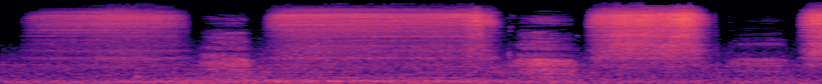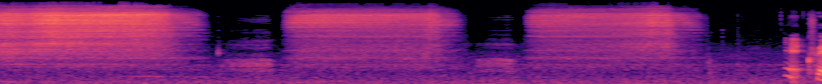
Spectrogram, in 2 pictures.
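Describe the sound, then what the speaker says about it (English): Breathy bursts of air blown through a straw to spread pinata ink, a series of loud hissing puffs of a few seconds each separated by short pauses, close to the microphone. "grab your straw and blow"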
